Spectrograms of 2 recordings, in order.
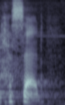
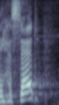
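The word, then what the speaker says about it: hesed (חסד): And this word kindness in the Hebrew is this word hesed. Can you guys say hesed? Hesed. Awesome. So it's H-E-S-E-D, even that's not how you spell it because it's Hebrew and there's a lot of different vowels and things.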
